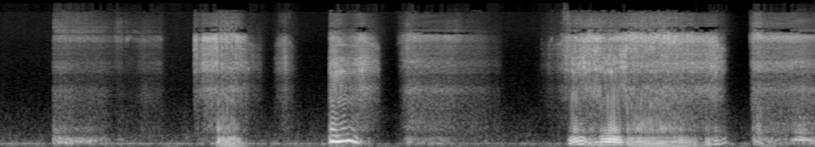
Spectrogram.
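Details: American Pit Bull Terrier named Rocky sleeping, giving uneven snores: short rough snorts, then a longer rattling breath lasting over a second, separated by near-silent pauses.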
